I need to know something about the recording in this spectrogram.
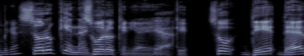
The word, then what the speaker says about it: Sorokin: Sorokin.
